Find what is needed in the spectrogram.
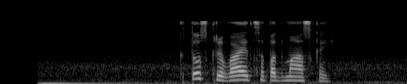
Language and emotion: Russian, neutral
